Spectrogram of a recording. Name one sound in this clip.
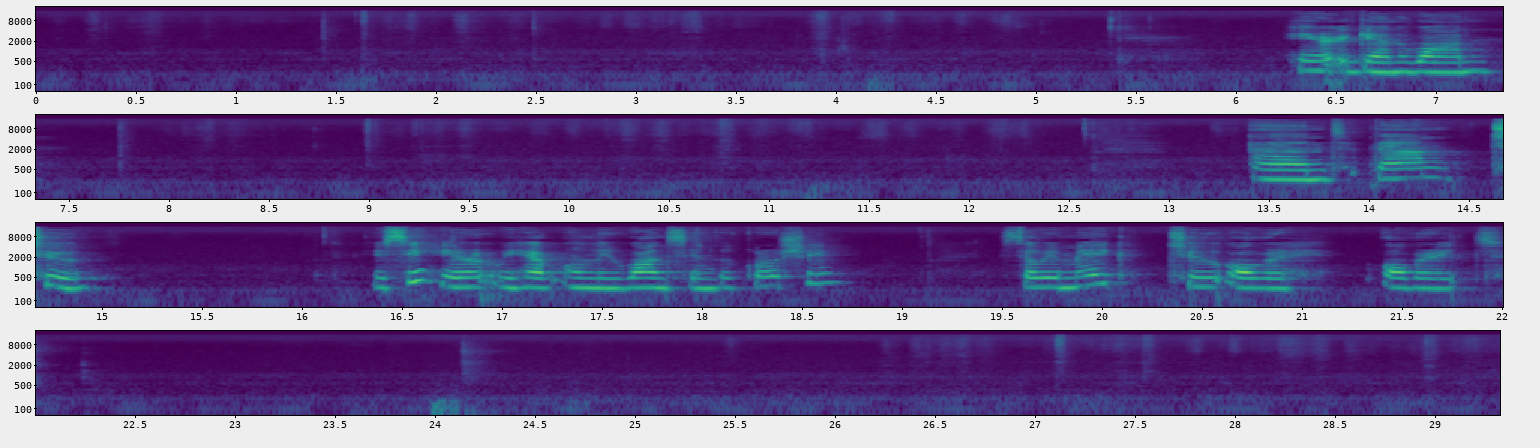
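A crochet hook rustles softly through thick yarn.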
